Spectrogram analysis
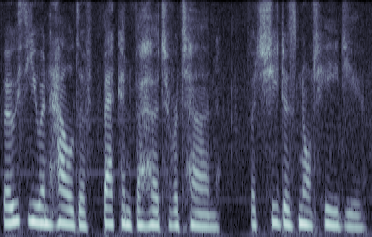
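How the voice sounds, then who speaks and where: A woman's voice: fairly low pitch, fairly even intonation, brisk, mellow, husky. A woman giving dramatic, scripted narration for a fantasy audio adventure.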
